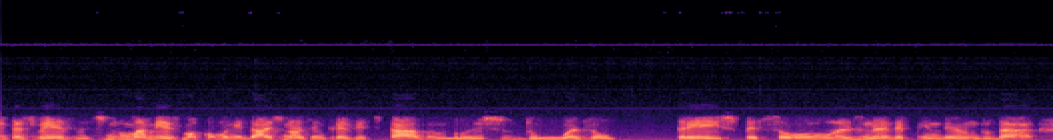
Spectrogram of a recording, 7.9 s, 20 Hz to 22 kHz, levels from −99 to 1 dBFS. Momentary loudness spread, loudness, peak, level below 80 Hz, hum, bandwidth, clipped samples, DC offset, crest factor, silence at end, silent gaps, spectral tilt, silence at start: 8 LU; -23 LUFS; -4 dBFS; -70 dBFS; none; 4 kHz; under 0.1%; under 0.1%; 18 dB; 0 s; none; -7 dB/octave; 0 s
